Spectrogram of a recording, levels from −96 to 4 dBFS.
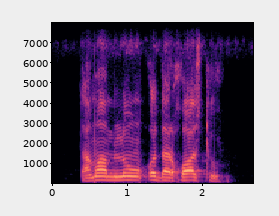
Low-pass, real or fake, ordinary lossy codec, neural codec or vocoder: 7.2 kHz; real; Opus, 32 kbps; none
